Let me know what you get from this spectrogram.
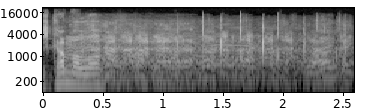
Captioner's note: laughter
